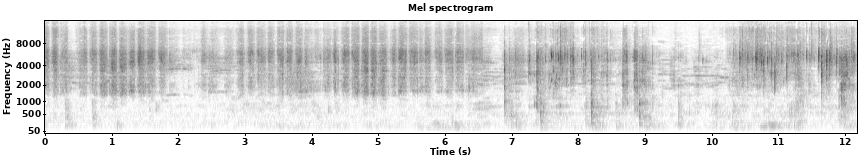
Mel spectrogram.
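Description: A washing machine part is scrubbed and rinsed under running water with Vim dishwashing liquid, giving a close, continuous rubbing and splashing with irregular scraping bursts, no talking.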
